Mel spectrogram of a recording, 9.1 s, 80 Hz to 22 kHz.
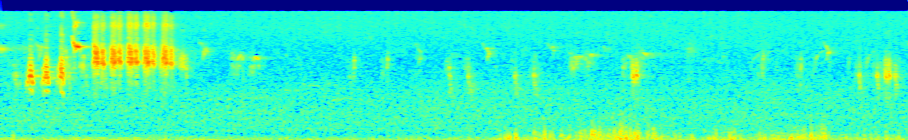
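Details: Oriental reed warbler song, captured on a Sony A7M3: a loud burst of rasping, croaky notes in the first two seconds, then faint scattered chirps over a constant deep background rumble.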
